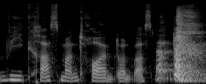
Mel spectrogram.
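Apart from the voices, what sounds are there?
sneeze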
